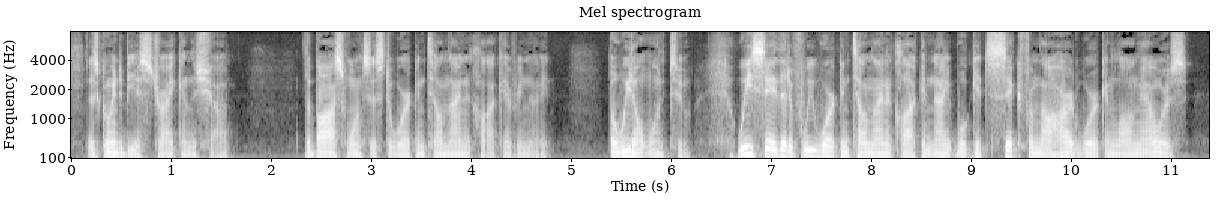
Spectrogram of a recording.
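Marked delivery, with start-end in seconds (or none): none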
